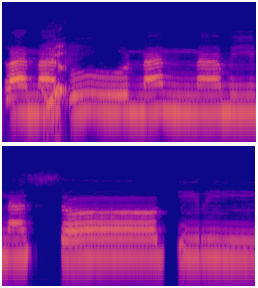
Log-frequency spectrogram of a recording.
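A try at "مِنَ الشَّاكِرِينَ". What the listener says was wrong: Minasogirin, minasyakirin, shin. Syakirin. Lanakunanna minasyakirin.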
